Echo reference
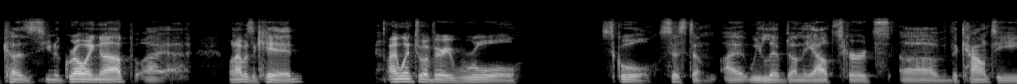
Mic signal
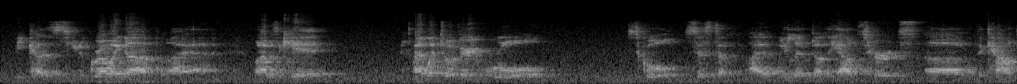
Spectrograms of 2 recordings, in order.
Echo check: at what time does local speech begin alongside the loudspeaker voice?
none

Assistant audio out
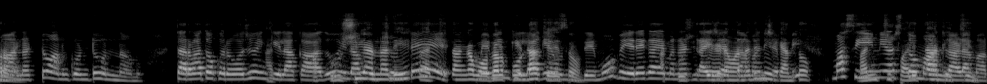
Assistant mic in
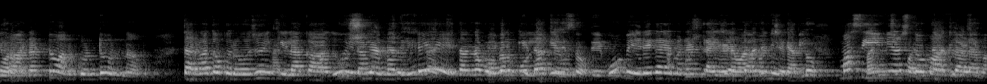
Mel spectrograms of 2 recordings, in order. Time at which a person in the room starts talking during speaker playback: none

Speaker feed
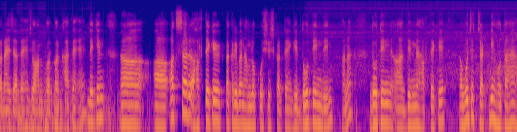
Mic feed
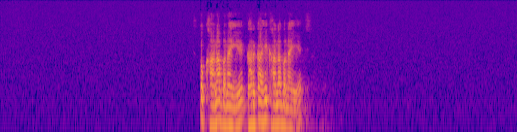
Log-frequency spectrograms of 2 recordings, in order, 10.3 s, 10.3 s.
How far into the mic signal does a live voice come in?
4.0 s

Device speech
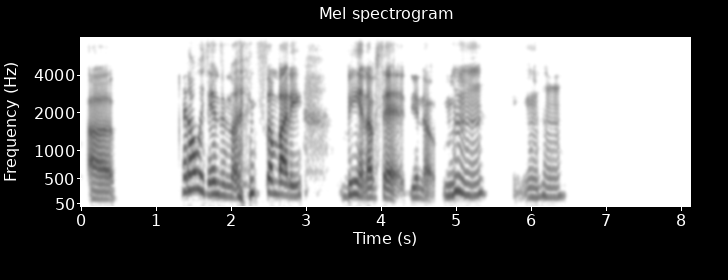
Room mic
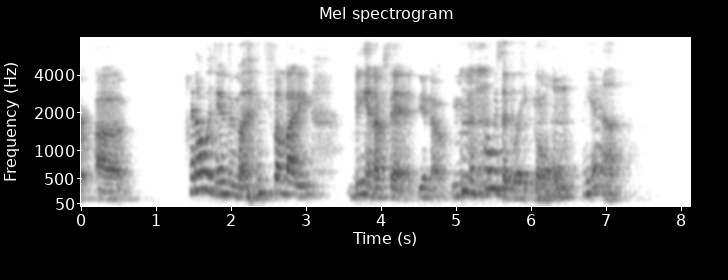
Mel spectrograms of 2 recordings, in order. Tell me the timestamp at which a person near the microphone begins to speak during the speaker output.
5.2 s

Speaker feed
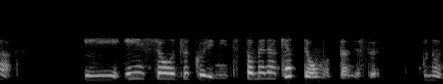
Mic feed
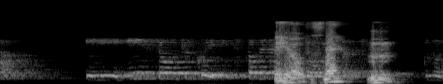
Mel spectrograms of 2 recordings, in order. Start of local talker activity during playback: 2.7 s

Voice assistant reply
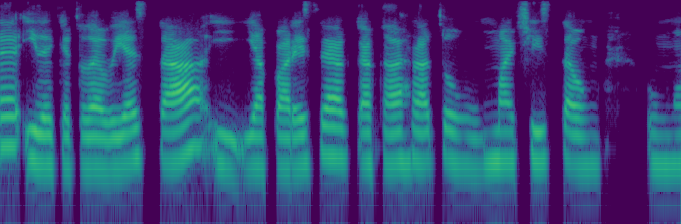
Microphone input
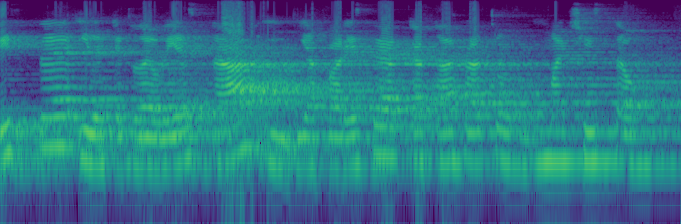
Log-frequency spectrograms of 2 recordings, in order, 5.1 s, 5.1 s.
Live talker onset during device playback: none

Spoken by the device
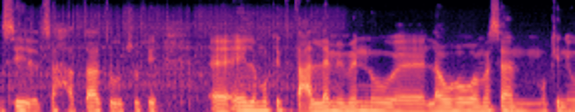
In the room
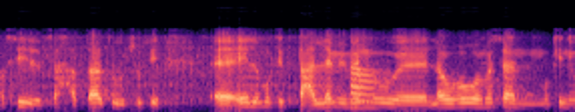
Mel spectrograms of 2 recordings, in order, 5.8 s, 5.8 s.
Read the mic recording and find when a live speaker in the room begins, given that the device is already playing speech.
3.5 s

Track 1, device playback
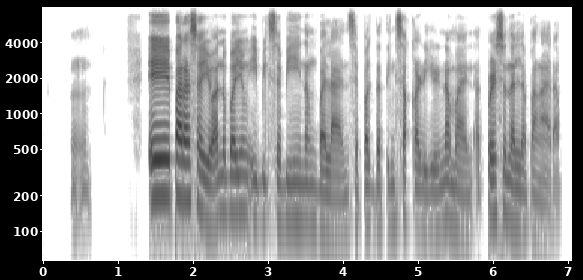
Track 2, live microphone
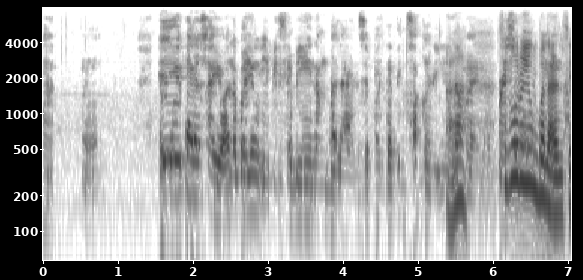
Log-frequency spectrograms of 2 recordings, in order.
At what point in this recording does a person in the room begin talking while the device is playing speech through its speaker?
5.4 s

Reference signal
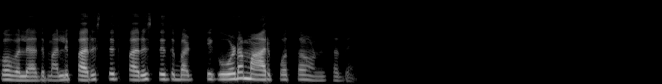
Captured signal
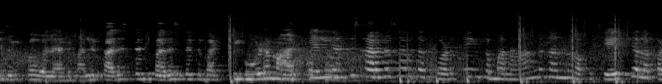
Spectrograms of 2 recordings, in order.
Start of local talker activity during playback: 3.2 s

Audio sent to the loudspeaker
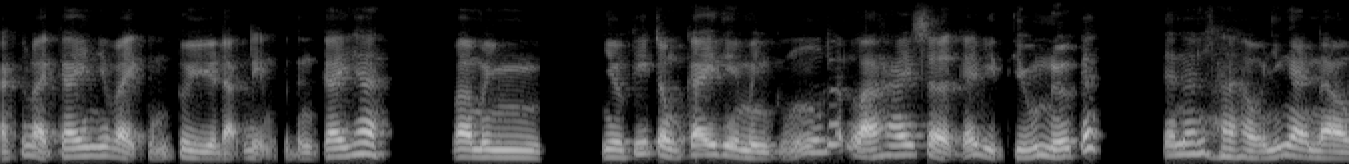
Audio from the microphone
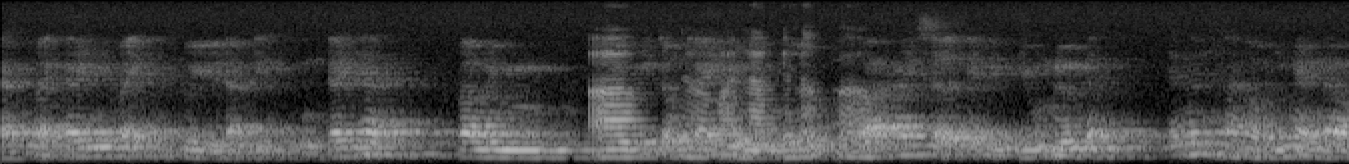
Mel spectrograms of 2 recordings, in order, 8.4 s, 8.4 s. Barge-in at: 3.6 s

